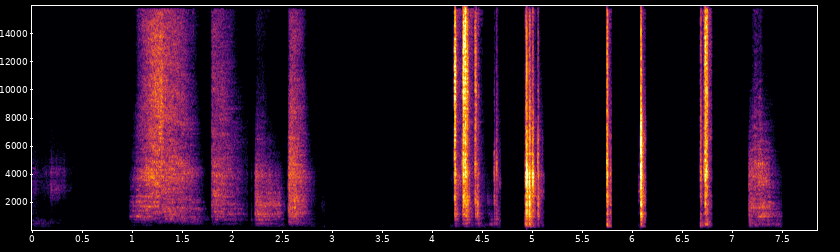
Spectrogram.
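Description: Small magnetic balls click and snap together.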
